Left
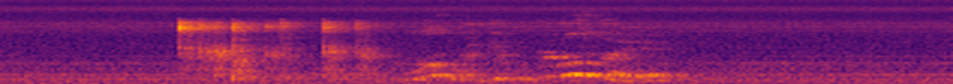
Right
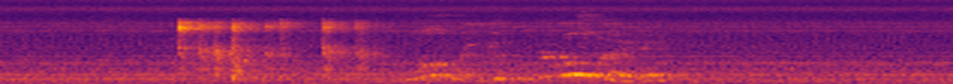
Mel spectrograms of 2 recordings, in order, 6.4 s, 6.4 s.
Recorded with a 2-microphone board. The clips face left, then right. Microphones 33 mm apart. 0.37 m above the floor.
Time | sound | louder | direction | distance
1.2 | a clap | right 1 dB | 5° right (ahead or behind) | 7 m
2.7 | a woman speaking | right 1 dB | 30° right (ahead or behind) | 6.5 m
